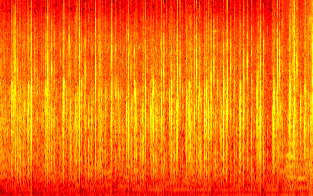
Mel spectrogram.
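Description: A large crowd outdoors applauds steadily.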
